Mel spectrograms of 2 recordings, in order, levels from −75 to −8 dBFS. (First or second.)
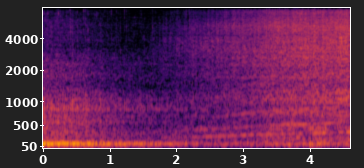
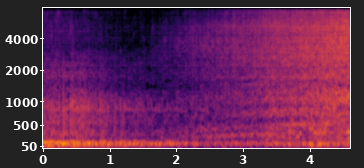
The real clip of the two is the first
